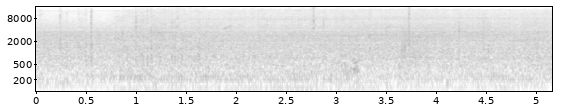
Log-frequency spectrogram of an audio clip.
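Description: Steady distant rumble of a passing express train's coaches running away down the track, with a faint low hum underneath.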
